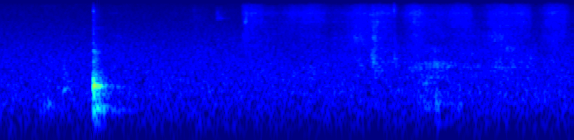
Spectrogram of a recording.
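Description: A glass set down on a wooden box: one sharp knock with a short ring just under a second in, then faint rustling of hands.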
